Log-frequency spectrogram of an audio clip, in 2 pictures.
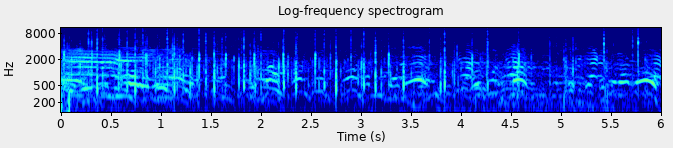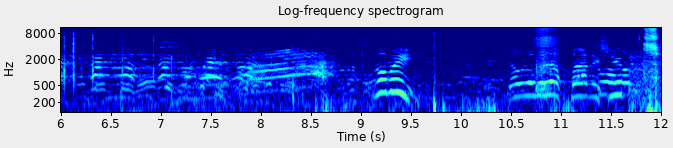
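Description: Faint, distant shouts and calls of footballers' voices on the pitch, with scattered light clicks and a brief hiss near the end.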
